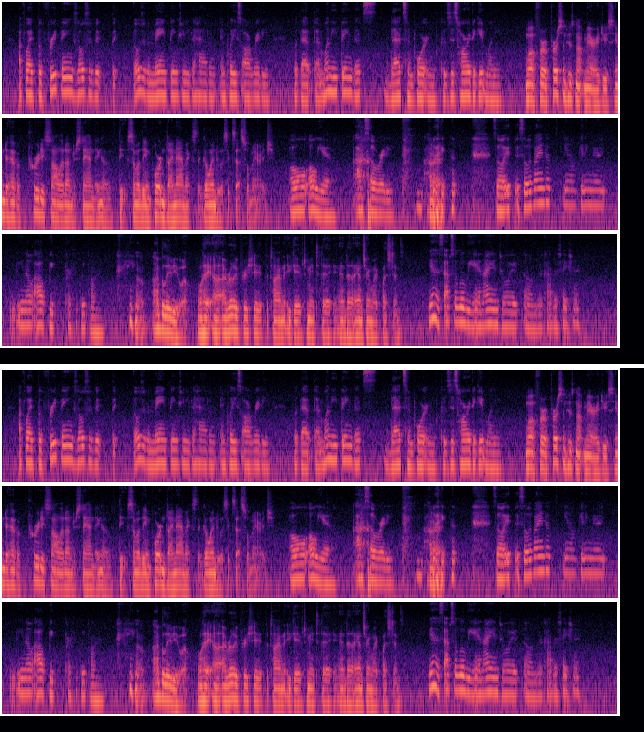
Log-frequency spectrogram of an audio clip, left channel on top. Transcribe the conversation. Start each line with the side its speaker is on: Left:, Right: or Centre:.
Right: I feel like the free things, those are the, the those are the main things you need to have in, in place already. But that that money thing, that's that's important because it's hard to get money.
Left: Well, for a person who's not married, you seem to have a pretty solid understanding of the some of the important dynamics that go into a successful marriage.
Right: Oh, oh yeah.
Left: <laughs> All
Right: I'm so ready. <laughs>
Left: right.
Right: Like so if so if I end up, you know, getting married, you know, I'll be perfectly fine. <laughs>
Left: Um, I believe you will. Well, hey, uh, I really appreciate the time that you gave to me today and uh, answering my questions.
Right: Yes, absolutely. And I enjoyed um your conversation.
